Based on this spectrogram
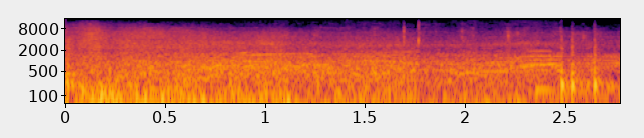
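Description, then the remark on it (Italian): Fireworks at a fireworks display crackle and pop over a steady wash of crowd noise, with a few sharper bursts near the end. “Per chi segue uno spettacolo pirotecnico, invece, un susseguirsi di colori ed esplosioni.”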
